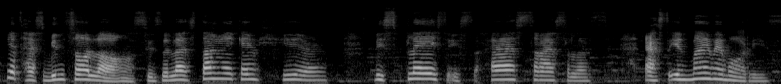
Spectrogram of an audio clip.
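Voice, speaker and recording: A woman's voice: mid-range voice, expressive, takes it slowly, a little mellow, faint music behind. A woman voicing a determined young princess in a visual novel, composed, courteous and formal. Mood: wistful.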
